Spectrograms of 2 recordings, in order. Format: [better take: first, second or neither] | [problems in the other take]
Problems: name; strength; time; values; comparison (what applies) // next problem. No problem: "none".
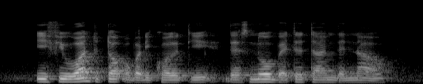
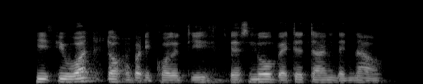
first | noise reduction (neural mask model DeepFilterNet 3)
